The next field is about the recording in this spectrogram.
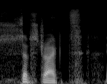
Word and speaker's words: SBTRKT: Substract, ça s'écrit S-B-T-R-K-T, mais ça se prononce Substract.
